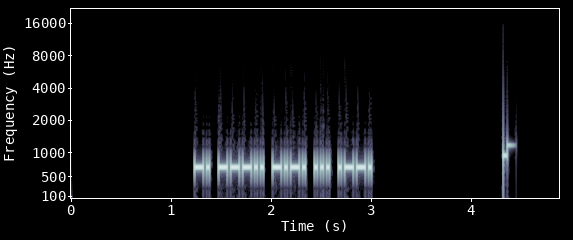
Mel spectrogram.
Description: Morse code, heard as a keyed tone, about 40 wpm, 700 Hz. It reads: N8CSP
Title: USA Call Signs - 5 Characters - 4x Character Spacing - 40wpm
